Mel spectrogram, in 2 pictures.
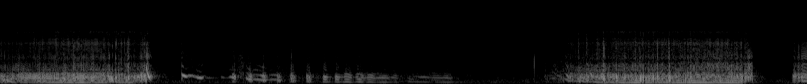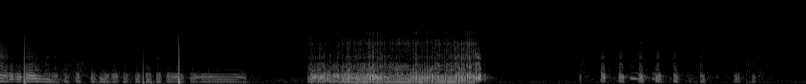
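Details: French Bulldog snoring while asleep, loud harsh rasping inhales about every five seconds, each followed by softer bubbling, fluttering exhales.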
